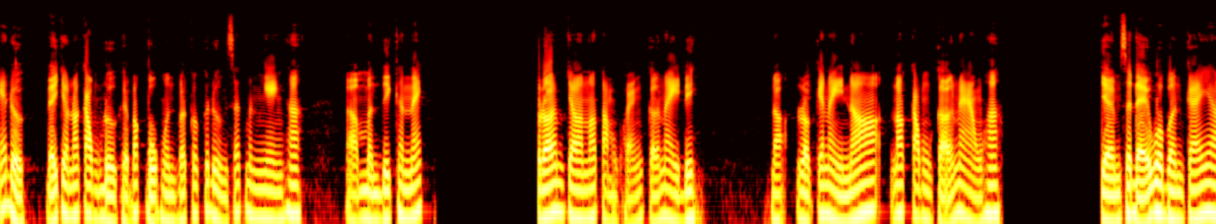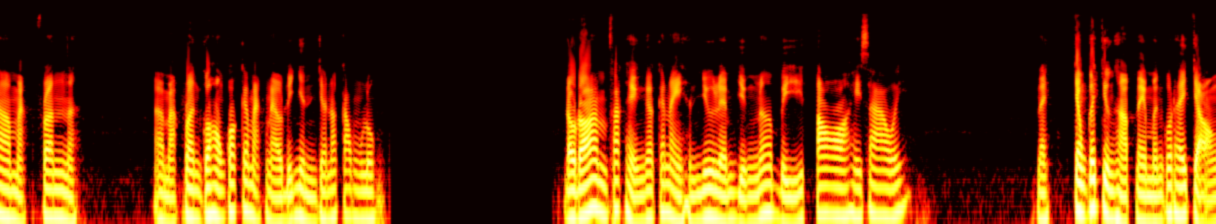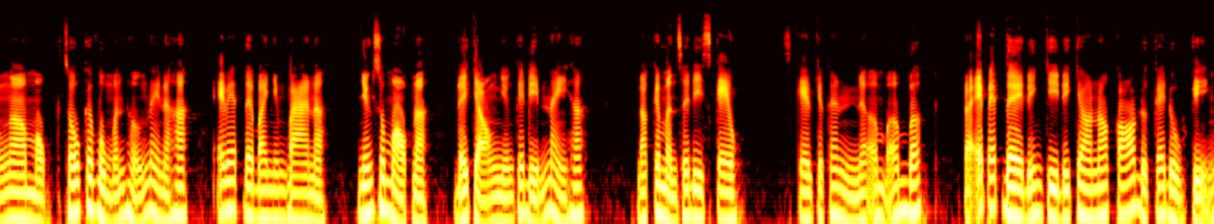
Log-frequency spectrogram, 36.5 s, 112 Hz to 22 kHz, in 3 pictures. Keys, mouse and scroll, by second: 2.7-3.9 right drag, 4.3 click, 7.2 middle click, 7.3-7.9 scroll down 1, 8.2-10.4 drag, 10.5 middle click, 10.8 scroll down 1, 10.9 right click, 11.5-16.8 drag, 17.2 middle click, 17.3-17.8 scroll up 1, 17.8 click, 20.0 scroll up 1, 20.7-24.9 drag, 24.9 middle click, 26.1 click, 28.0-28.3 scroll up 1, 28.4 alt+middle click, 29.8 typing, 30.3-30.8 scroll down 1, 30.8 alt+middle click, 32.3-34.2 drag, 34.2 typing, 34.6-35.1 scroll down 1, 35.5 middle click.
